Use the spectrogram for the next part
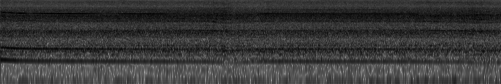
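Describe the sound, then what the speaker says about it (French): Power drill boring a hole in a homemade macebell, a loud, steady, high-pitched whine held continuously and close without pauses. "On va percer là."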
